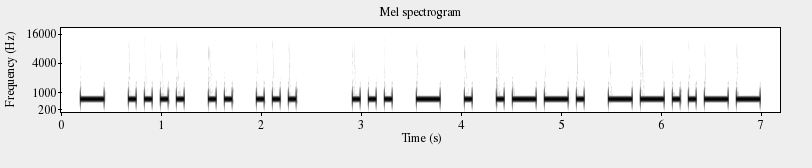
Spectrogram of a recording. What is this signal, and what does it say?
Morse code, heard as a keyed tone, about 15 wpm, 700 Hz. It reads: THIS STEP,
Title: Sentences from Top 1000 Words - Review Part 6 - 15wpm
